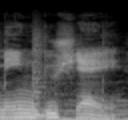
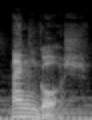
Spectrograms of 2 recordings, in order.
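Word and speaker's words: main gauche: Mutilate, obviously, and Main Gouche. And actually, I'm pretty sure I found out it's pronounced Mangouche, whatever.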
